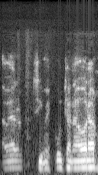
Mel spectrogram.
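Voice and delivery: faint and distant, far from the mic; phone held away. Real, not acted. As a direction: still too far from the phone. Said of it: "sí, un poquito bajito".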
